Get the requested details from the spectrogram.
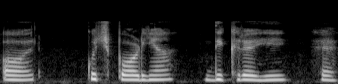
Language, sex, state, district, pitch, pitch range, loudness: Hindi, female, Himachal Pradesh, Shimla, 215 Hz, 205-220 Hz, -17 LUFS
